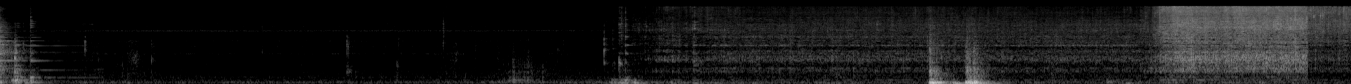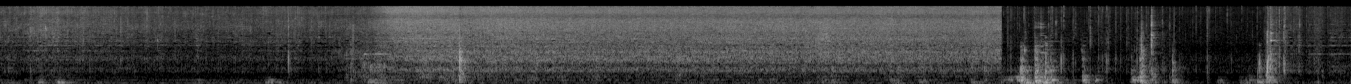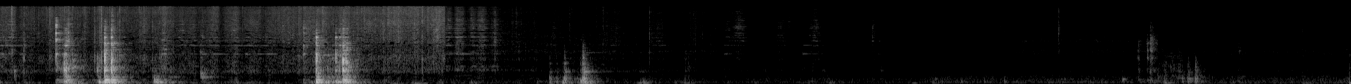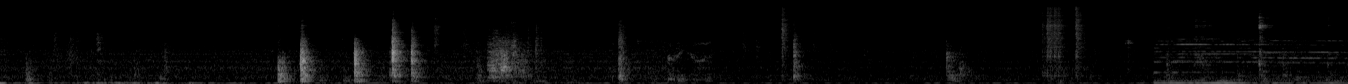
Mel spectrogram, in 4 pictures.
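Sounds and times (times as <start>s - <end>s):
food sizzling in hot oil: 6.2s - 35.3s
spatula scraping pot: 31.4s - 35.6s.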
